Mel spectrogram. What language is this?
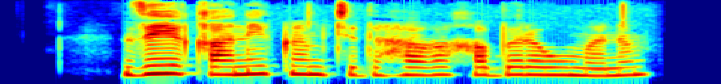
Pashto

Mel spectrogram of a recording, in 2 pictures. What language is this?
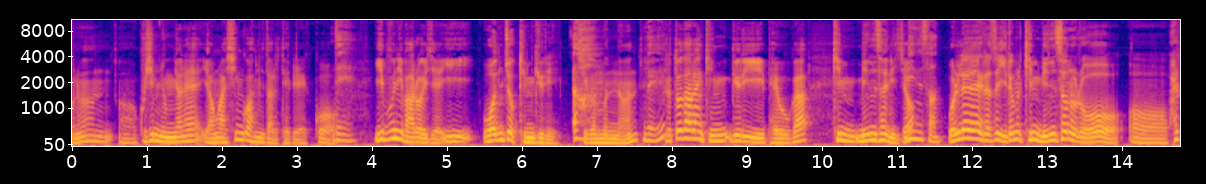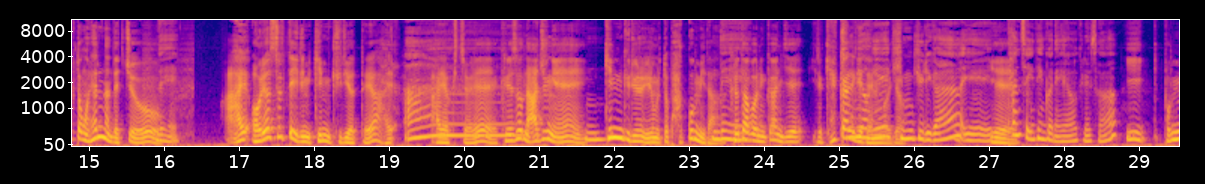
Korean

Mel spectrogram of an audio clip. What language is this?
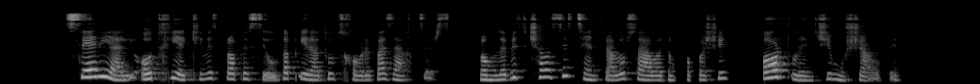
Georgian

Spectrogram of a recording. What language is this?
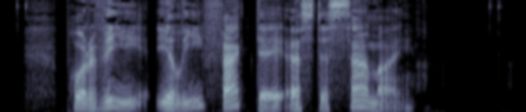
Esperanto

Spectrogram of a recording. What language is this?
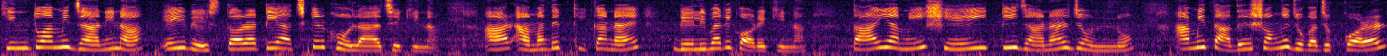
Bangla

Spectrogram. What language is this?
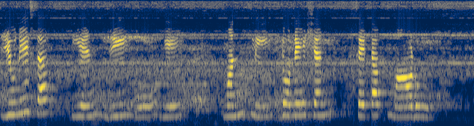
Kannada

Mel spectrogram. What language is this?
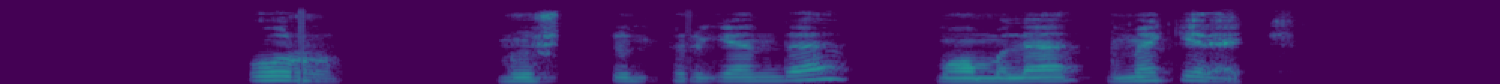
Uzbek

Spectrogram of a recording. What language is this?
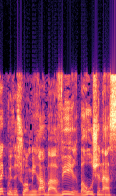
Hebrew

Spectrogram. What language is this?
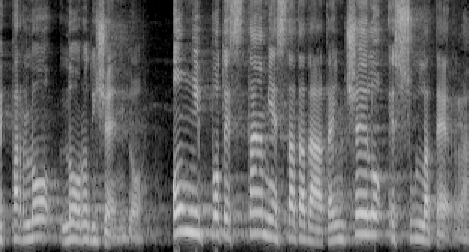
Italian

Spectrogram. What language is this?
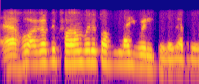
Kashmiri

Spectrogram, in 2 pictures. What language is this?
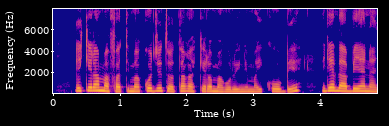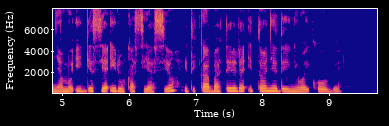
Kikuyu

